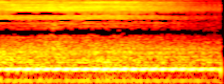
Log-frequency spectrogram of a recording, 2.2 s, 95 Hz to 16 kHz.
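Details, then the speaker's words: Athearn Blue Box SD40-2 tuned motor turned down to typical operating voltage, creeping unloaded on bench: steady, even mid-pitched hum, no chatter; sounds as it should; stalls at 0.3 A at this voltage. "Yeah, so it doesn't have a ton of torque. So I'm guessing your kind of creeping speed is going to be more around 4 or 5 volts. With no load, it should sound like that."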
